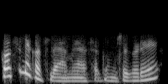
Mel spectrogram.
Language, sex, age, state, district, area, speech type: Goan Konkani, female, 45-60, Goa, Ponda, rural, conversation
